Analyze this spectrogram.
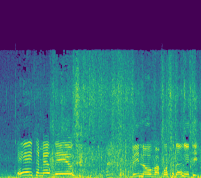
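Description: Water splashes as a man runs through the shallows.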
